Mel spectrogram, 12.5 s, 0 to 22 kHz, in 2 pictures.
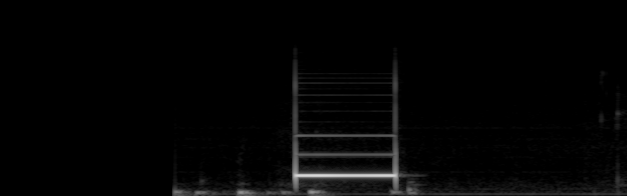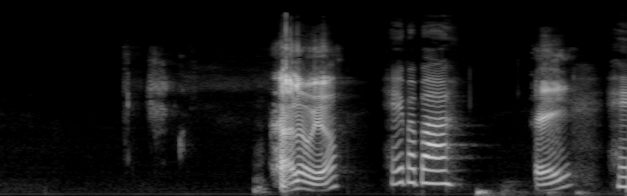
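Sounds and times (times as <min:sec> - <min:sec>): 
telephone ringback tone while phoning someone: 0:03.0 - 0:04.0
speech: 0:09.0 - 0:10.9, 0:11.6 - 0:12.5.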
